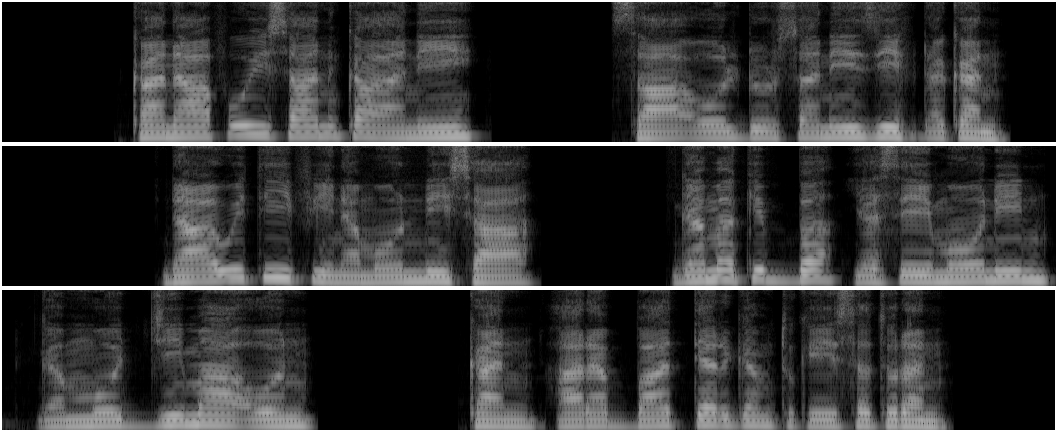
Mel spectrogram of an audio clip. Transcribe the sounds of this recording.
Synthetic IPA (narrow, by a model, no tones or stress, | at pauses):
kɐnaːfuːɪsaːŋkaʔɐniː | saːʔoːld̪ʊɾsɐniːziːfᶑɐkʼɐn | d̪aːwɪt̪iːfɪnɐmo̞ːnːɪɪsaː | ɡɐmɐkɪbːɐjɐseːmo̞ːniːŋ | ɡɐmːoːd͡ʒːiːmaːʔoːŋ | kɐnɐɾɐbːaːt̪ːɪɐɾɡɐmt̪ʊke̞ːsːɐt̪ʊɾɐn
